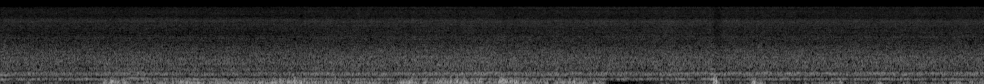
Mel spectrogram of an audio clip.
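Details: Hive of honey bees, workers departing: dense constant buzzing of many bees, with heavy low-frequency rumbles and handling knocks, a short quieter gap near six seconds and a sharp tap after seven.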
